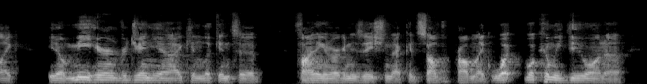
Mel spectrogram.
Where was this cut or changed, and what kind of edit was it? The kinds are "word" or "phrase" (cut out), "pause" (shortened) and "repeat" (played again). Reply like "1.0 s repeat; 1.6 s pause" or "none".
none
